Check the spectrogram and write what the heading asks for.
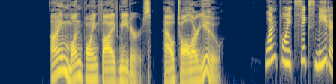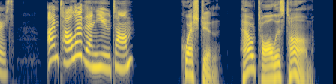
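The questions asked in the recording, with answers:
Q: How tall is Tom?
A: 1.5 meters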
